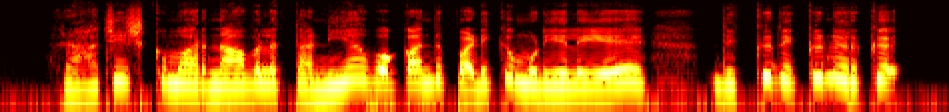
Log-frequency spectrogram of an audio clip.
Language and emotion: Tamil, fearful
